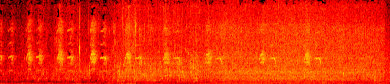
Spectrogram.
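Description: A small bird calling in a quick series of short, high chirps, each dipping in pitch, that thin out and stop about six seconds in. Under it is a low rumble of wind on the microphone, and a steady hiss that swells about two seconds in.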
